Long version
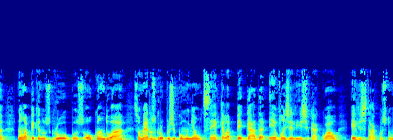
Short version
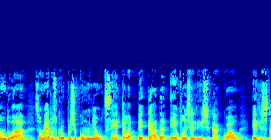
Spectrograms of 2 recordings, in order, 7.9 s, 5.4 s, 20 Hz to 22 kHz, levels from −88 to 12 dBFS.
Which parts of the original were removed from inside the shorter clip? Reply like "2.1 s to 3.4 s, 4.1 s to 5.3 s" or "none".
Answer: none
